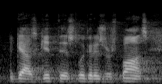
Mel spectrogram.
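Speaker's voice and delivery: ordinary talk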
